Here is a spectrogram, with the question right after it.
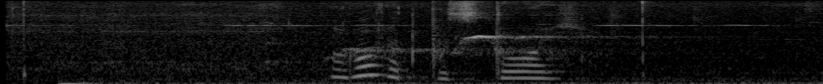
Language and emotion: Russian, sad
